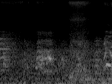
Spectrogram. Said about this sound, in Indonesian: ini suara ayam ganggu banget iya ganggu kali ya tolong eh, ayam tolong lah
